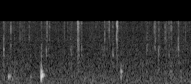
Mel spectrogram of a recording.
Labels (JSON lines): {"label": "ambient", "recorder": "HydroMoth"}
